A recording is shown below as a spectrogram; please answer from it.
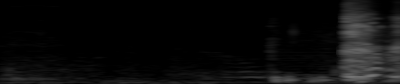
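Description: Faint room tone, then a short cough from a person near the end.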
